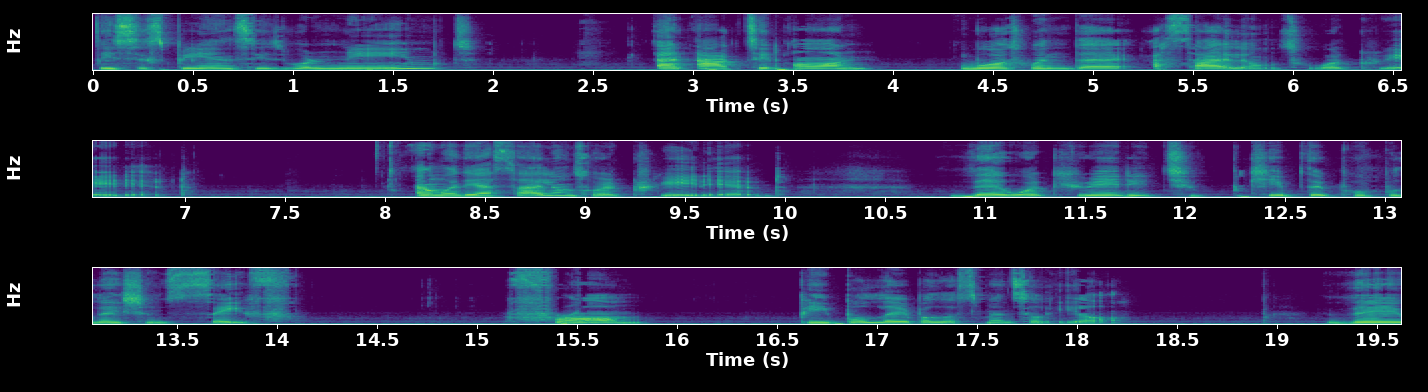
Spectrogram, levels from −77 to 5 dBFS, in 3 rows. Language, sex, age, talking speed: English, female, 20-39, 105 wpm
